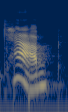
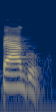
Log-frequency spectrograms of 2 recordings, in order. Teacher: Adding a vowel, usually an u sound. · Shown in: second take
